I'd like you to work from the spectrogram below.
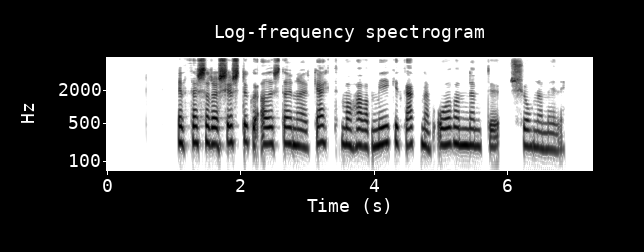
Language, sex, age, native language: Icelandic, female, 40-49, Icelandic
